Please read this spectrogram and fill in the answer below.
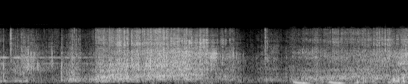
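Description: Skateboard wheels rolling on rough tarmac close to the microphone: a rattly noise, loudest in the first half, with a few sharp clicks.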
